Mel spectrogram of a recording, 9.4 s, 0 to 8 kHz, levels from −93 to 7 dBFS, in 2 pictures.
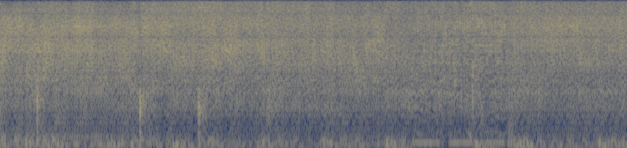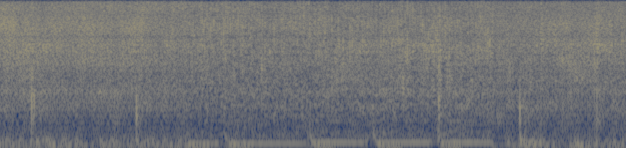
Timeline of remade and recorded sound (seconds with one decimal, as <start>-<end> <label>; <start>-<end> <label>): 0.0-3.1 remade; 3.1-3.8 recorded; 3.8-6.1 remade; 6.1-8.4 recorded; 8.4-9.4 remade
